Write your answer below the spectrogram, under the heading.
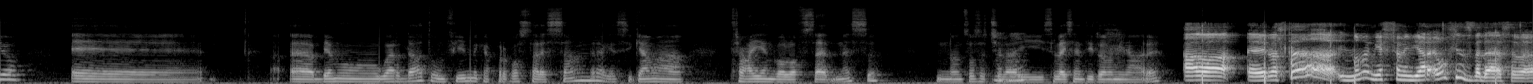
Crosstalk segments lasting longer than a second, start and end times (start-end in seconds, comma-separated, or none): none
